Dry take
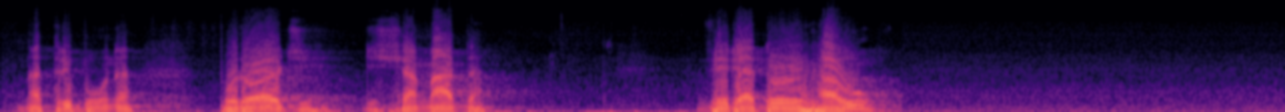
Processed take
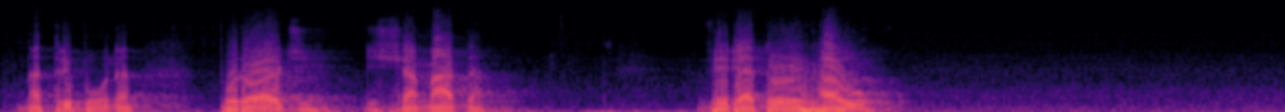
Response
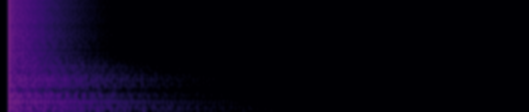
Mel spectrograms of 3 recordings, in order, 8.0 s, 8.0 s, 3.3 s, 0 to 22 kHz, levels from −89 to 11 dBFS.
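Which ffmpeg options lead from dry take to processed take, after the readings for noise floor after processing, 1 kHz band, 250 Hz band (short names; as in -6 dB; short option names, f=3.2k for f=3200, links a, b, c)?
-56 dBFS, -4.5 dB, -4.5 dB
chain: -filter_complex "[0:a]asplit=2[a][b];[1:a]atrim=start_sample=2205,afade=t=out:st=0.34:d=0.01,atrim=end_sample=15435[c];[b][c]afir=irnorm=-1:irlink=0,volume=-12.5dB[d];[a][d]amix=inputs=2:normalize=0,volume=-6dB"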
